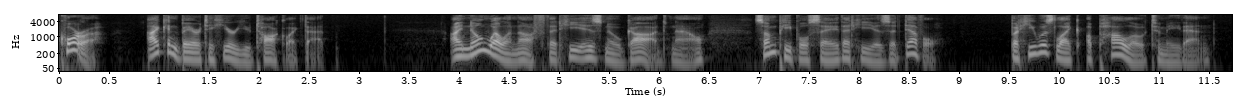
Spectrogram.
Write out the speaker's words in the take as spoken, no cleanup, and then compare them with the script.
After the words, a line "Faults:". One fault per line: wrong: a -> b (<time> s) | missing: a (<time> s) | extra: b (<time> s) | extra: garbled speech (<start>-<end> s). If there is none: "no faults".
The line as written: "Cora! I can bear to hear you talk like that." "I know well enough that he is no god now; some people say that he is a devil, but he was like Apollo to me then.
"Cora! I can bear to hear you talk like that." "I know well enough that he is no god now; some people say that he is a devil, but he was like Apollo to me then.
Faults:
no faults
